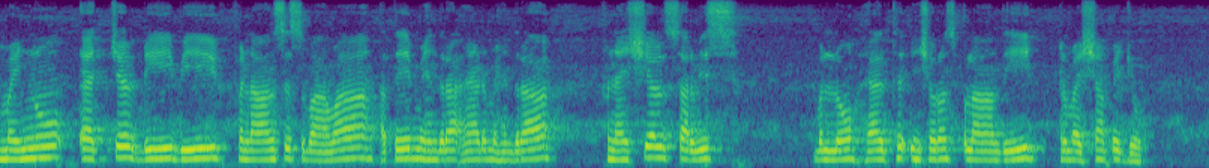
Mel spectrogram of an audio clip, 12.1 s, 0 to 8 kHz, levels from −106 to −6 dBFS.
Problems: background sounds at intervals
